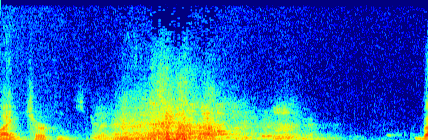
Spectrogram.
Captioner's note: laughter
